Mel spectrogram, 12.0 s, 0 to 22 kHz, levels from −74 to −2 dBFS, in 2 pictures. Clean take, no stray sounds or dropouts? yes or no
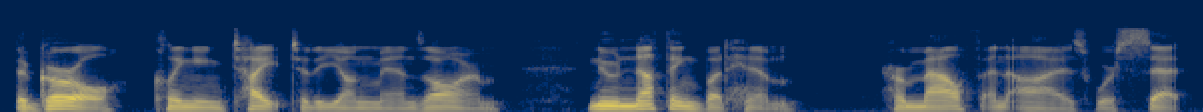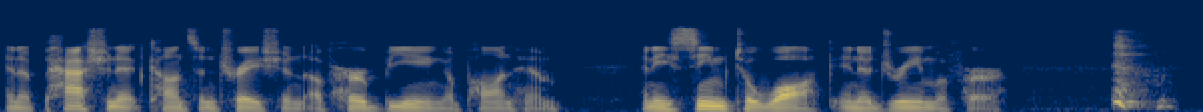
no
